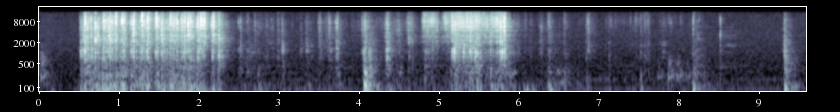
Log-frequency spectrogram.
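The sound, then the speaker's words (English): Heaven and Earth Tarot deck cards being shuffled and handled: several bursts of crisp riffling and flicking, the loudest early on, with softer taps and slides between. “And for those who want to know, I'm using the Heaven and Earth Tarot deck. Let's clarify entrepreneur. May I have a card for entrepreneur, please?”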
